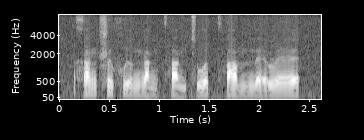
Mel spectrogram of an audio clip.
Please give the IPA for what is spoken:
x a˧˥ ŋ ʂ ɨ˧˥ f ɨ˨˩˨ ə̯ ŋ a˨˩ ŋ t̪ʰ a˨˩ ŋ c u˧ ə̯ t̪ʰ a˧ m n ɛ˨˩˨ ɹ ɛ˧˥

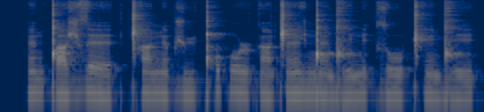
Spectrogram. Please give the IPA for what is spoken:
ɛ̃ n ǃ a ʒ z ɛ | ǁʰ ã ŋ ɛ̃ p ʒ y ǃʰ o p o ɹ k ã ǁ ɛ̃ ʒ ŋ͡ǃ ɛ̃ ɡ͡ǃ e ŋ e k z o ǁʰ ẽ ɡ͡ǃ e

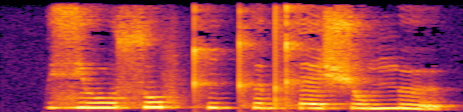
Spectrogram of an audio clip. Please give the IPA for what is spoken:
zʲ u s u f kʰ i kʰ ɨ d kʰ e ʃ u ŋ ʉ

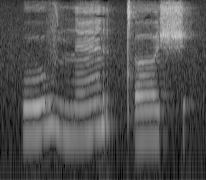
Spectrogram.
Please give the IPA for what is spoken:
o v n ɛ̃ r tʼ ʌ ʃ

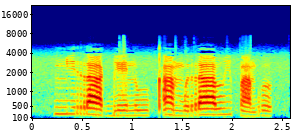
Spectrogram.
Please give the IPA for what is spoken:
ɲ i˦ r aː˦˨ ɡ͡b eː˨ n uː˨ kʼ ã˦˨ m ʊ˨ r aː˦ β i˦ p ã˨ b ʊ˦˨

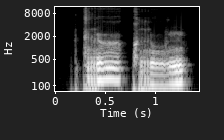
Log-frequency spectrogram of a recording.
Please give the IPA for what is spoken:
t r ɯː˥˩ kʰ r u˩˦ n

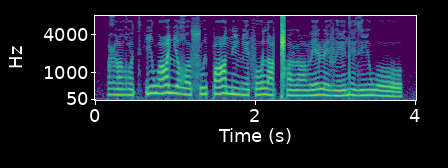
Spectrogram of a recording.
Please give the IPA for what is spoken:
ɣ ɑ̃ ʁʷ ẽ t͡sʼ i w ɑ ʎ i ʁʷ ɑ sʷ i p ɑ n ĩ ʎ ẽ f o l ɑ ǁ ɑ̃ ɭ ɑ̃ β e ɭ e v ẽ d ẽ z ĩ w o

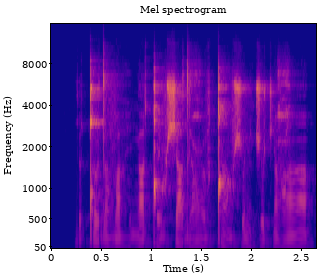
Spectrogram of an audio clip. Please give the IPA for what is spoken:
ɾ ɵ ǃ ɵ d a v a ɦ i ŋ a ǃ e v ʃ a d e ʕ ɵ v ǃ ã v ʃ ɵ ɾ ẽ t͡ʃ ɵ t͡ʃ ã ʕ ã

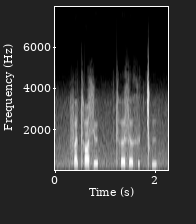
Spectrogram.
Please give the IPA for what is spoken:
f a tʰ ɑ s ʏ | tʰ ɐ s ɐ x ʏ k ǀʰ ɨ

